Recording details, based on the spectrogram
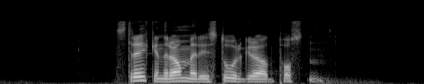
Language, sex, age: Norwegian, male, 28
